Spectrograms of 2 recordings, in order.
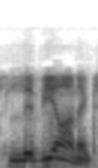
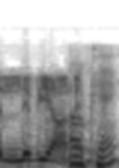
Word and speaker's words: Livionex: you pronounce the name of it uh we pronounce it as liionic kind of like heronian Harry Potter we say liionic the play on living metal ions and X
